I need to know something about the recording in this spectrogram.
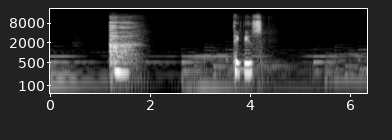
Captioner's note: sighs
